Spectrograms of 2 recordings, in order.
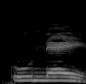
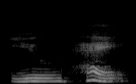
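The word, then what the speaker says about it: Unhei: girl asked scratching up her face oh oh oonay some kids chanted no no un hair corrected it's spelled u-n-h-e-i it's pronounced oh it's you hey the boy said like you hey what about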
